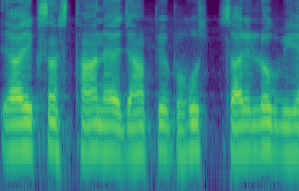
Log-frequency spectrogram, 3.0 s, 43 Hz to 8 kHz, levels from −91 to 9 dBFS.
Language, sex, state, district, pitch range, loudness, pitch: Hindi, male, Jharkhand, Deoghar, 125-135 Hz, -17 LUFS, 135 Hz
